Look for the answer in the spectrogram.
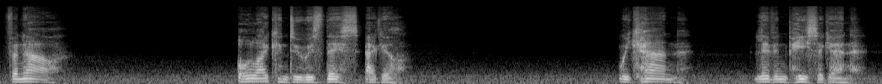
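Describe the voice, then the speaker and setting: A man acting an earnest, emotional teenage boy hero in a video game, with a sincere, expressive delivery. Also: medium pitch, slow, long pauses, a little hiss or hum. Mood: puzzled, sincere.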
